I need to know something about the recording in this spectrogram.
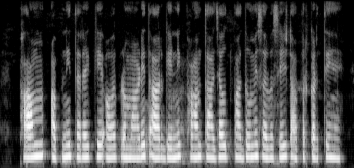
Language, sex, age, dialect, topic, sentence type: Hindi, female, 18-24, Marwari Dhudhari, agriculture, statement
